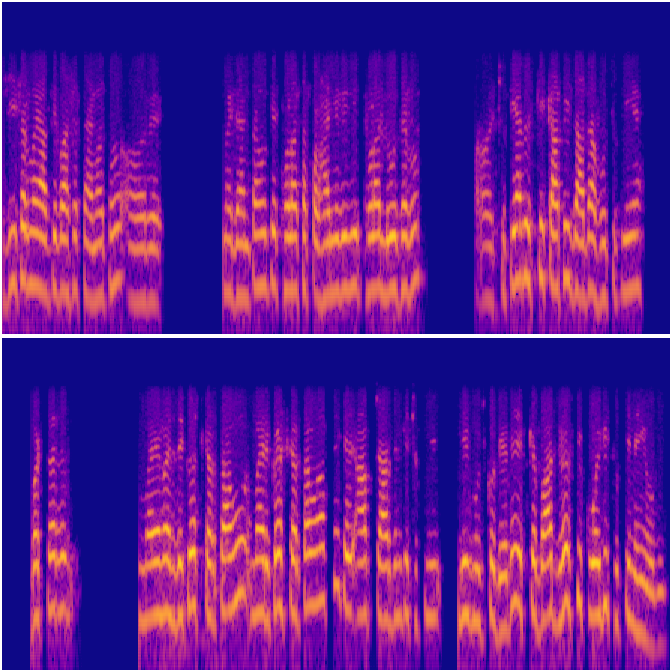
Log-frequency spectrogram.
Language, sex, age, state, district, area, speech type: Urdu, male, 18-30, Uttar Pradesh, Shahjahanpur, urban, conversation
